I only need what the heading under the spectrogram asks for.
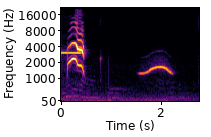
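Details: Indian parrots talking: a short, loud, arching harmonic squawk, then after a pause a softer whistle that rises slightly and falls away.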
